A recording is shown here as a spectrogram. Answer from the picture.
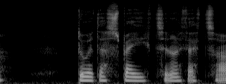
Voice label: "sbeit", Welsh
